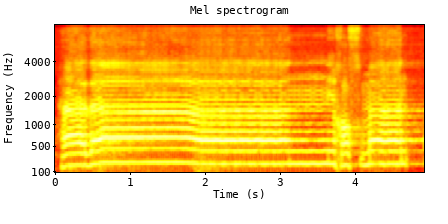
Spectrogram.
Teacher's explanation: قرأ ابن كثير المكي هذه الكلمات كلها بتشديد النون حيث وقع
